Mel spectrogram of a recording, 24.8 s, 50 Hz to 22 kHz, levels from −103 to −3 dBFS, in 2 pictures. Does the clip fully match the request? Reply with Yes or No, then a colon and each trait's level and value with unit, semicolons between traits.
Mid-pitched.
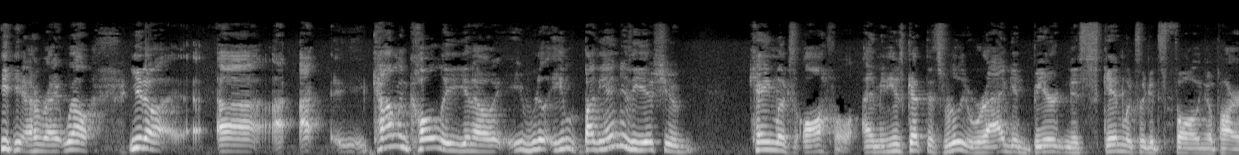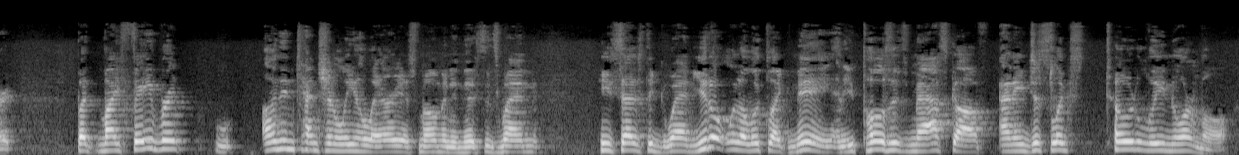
Yes: medium, 175 Hz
